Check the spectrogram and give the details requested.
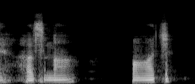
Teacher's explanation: इनका उच्चारण मुख और नासिक दोनों से मिलकर निकलता है। जैसे हंसना, पांच, तो ये मुख और नासिक दोनों से मिलकर निकलता है। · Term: अनुनासिक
